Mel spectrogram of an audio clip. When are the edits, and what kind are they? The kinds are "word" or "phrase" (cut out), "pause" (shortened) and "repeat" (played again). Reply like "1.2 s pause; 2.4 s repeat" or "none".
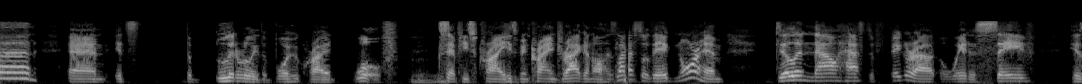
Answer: none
